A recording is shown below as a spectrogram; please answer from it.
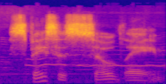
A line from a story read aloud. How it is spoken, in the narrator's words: I take a long and a very deep sigh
